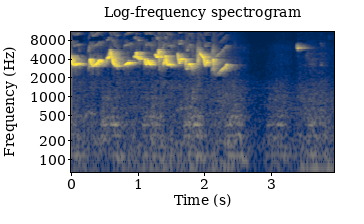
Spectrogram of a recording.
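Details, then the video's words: A kept azulão (ultramarine grosbeak) sings a fast, rich warbled phrase of rising and falling notes lasting about two and a half seconds, then falls quiet apart from one short high note. "Azulão TERRORISTA Destruindo"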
